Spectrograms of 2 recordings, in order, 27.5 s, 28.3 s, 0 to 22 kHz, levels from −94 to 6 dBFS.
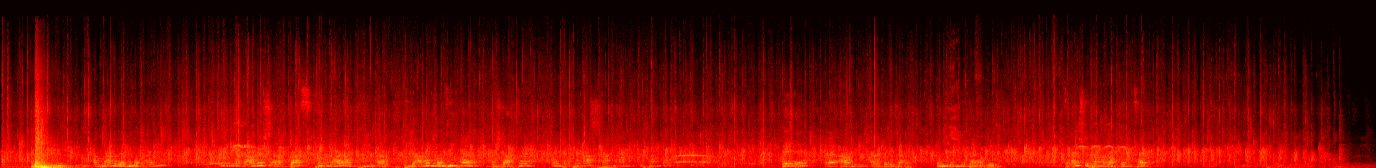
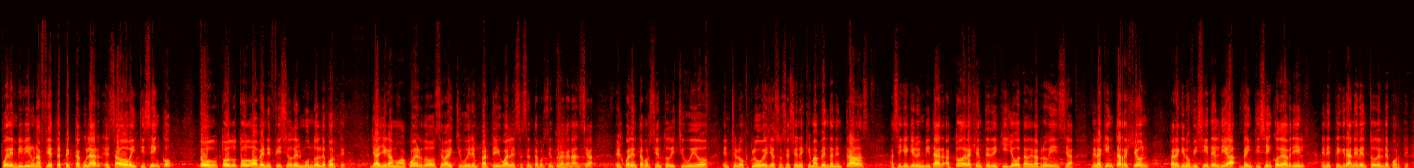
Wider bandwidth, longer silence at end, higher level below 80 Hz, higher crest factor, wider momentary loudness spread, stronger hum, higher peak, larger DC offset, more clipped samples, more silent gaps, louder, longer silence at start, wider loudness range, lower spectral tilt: first, 19.5 kHz vs 13.5 kHz; first, 0.35 s vs 0.1 s; first, -46 dBFS vs -64 dBFS; first, 24 dB vs 12 dB; about the same, 11 LU vs 9 LU; neither; first, -10 dBFS vs -14 dBFS; neither; neither; neither; second, -35 LUFS vs -27 LUFS; about the same, 0 s vs 0.05 s; first, 8 LU vs 4 LU; about the same, -5 dB/octave vs -6 dB/octave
